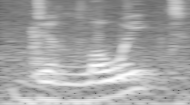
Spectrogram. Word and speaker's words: Deloitte: You've got several studies in here that are attributable to Deloitte. Yes. Is that how you pronounce that?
